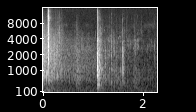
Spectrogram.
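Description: A shotgun action snaps open with a metallic click.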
